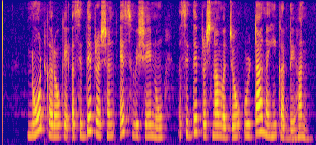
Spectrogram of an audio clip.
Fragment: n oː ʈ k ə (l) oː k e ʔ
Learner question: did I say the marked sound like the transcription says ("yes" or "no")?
no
